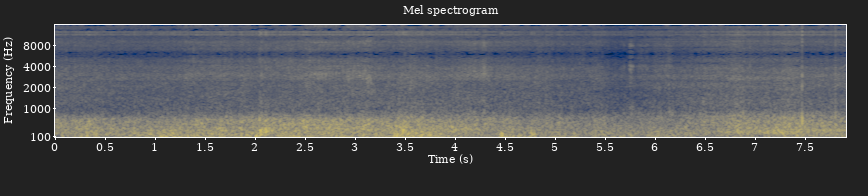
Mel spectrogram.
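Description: Steady wind rumbling on the microphone over waves washing against jetty rocks.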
